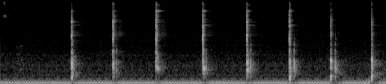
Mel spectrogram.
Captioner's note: hammer banging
